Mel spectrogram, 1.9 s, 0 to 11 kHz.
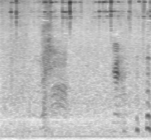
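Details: Buttons, a 16-month-old pet dog, playing with his 15-year-old boy; one drawn-out, wavering whimper with a rich harmonic tone, alongside a human voice and faint background rustling.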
